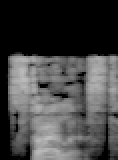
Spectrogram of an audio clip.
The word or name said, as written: stylist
